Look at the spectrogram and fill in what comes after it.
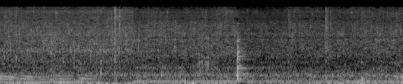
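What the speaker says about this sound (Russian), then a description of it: "Еще жарим наши лучка." Onions fry in lamb fat for Tajik-style plov, a dense steady sizzle close up with occasional scraping stirs and clanks of a utensil against the pot.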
